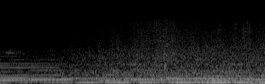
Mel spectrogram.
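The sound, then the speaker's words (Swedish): A boat motoring across the sea away from an island, heading to Krabi. A steady, droning engine hum sits under a constant wash of water and wind noise, fairly loud throughout, with no voices. “Ett par timmar senare sitter hon på en båt på väg från ön.”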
